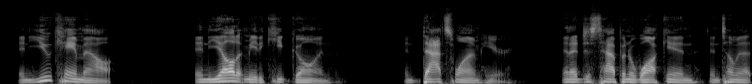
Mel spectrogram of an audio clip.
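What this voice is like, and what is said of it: Emotional, choked-up voice. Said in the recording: “now I'm getting all emotional”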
